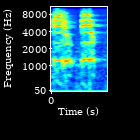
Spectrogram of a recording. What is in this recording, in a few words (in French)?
oisillon; MOBICLIC; GARE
